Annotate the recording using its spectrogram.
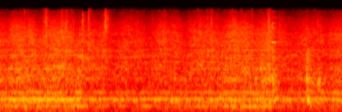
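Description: Coffee beans rattle and crackle inside a roasting drum.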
